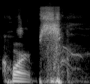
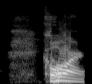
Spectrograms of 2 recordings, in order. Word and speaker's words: corps: back in there got corpse core core yeah the p is silent uh so this is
